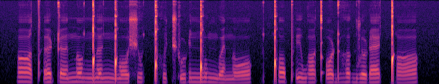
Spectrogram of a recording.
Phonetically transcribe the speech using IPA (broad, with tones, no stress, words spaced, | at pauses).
ɑ˥˩tʼɜ˧˥˧ʈɜ˨˥nɔ˥˧ ŋ͡ǃɜ˦˥ŋ͡ǃɔ˨˥ʃʊ˥˧ ǃʰʊ˧t͡ʃʼu˨˥ɽɪ˧˥˧ŋ͡ǃu˥˧ ŋʷæ˧nɔ˨˥ | ǃɔ˦˥pʼɪ˥˩ wɑ˧kʼɔ˧ɖʱʌ˥˧ ɡlʊ˧ɽæ˦˥ ǃɑ˨˥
